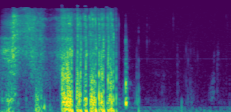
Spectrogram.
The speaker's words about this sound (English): Sorry, that was a lot of burping. I've also been drinking a lot of water, so...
